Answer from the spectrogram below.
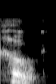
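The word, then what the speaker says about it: kokh: Once that preparation was complete, then the body would be placed into one of these slots, which were K-O-K-H, pronounced Coke.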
